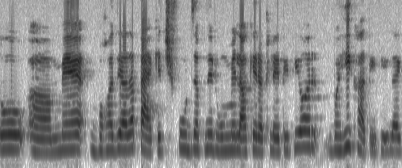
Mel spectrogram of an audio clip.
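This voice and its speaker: Hardly pausing, a woman speaks at a fairly high pitch in a monotone, flat intonation. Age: 20s. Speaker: startup founder. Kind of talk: interview.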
